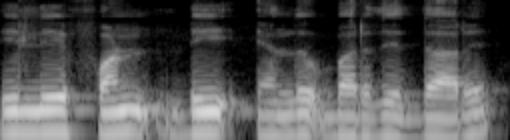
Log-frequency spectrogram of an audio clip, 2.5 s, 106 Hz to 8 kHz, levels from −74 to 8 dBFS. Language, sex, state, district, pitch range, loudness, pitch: Kannada, male, Karnataka, Koppal, 115-130 Hz, -16 LUFS, 125 Hz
